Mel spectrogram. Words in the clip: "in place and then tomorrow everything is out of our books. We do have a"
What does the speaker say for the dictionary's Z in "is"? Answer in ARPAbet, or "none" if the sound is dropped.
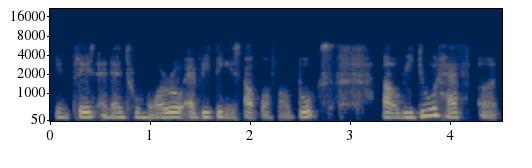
S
